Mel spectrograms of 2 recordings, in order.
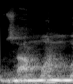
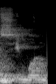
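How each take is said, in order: First: The first vowel is an open a sound. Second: The first vowel is a front i sound. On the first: "Samun boleh ya" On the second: "simun boleh"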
